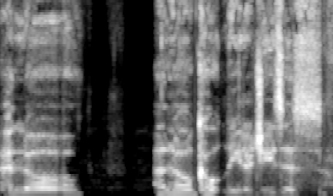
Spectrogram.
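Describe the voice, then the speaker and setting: A put-on character voice comes out raspy and croaky at a fairly high pitch. The delivery is fairly slow. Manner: greeting, villainous.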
